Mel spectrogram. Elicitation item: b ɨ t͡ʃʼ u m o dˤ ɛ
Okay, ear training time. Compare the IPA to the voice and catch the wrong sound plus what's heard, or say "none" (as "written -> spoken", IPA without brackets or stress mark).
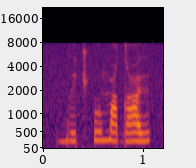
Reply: ɛ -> ɨ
